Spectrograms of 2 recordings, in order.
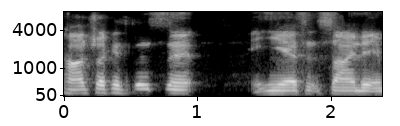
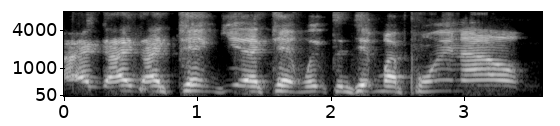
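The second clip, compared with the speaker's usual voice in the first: put-on breathless yelling, high, very slow, drawn out; 7 semitones higher than usual. Imitating another speaker who is always yelling: imitating HLD yelling out of breath. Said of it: "'Cause you're always fucking yelling".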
